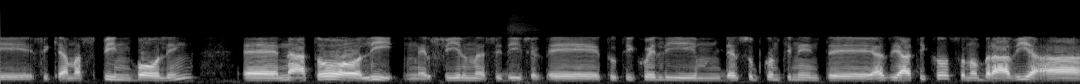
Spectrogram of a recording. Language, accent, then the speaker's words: Italian; Almora, Uttarakhand, India; sono cresciuto praticamente per tutta la vita in India, in un posto dove si chiama, dove insomma davanti a casa nostra c'era l'Himalaya e si chiama Almora il posto, e sarebbe a 1700 metri al nord, nel nord dell'India.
